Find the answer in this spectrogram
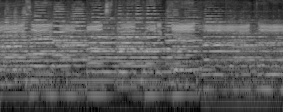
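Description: A full military wind band playing a brass-heavy anthem, with a tenor singing held, vibrato notes over it.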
